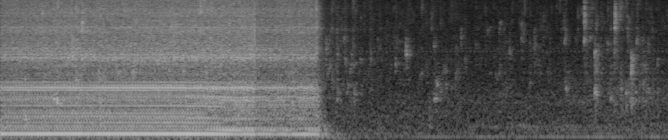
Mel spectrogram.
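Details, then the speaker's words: Boat water pressure pump rebuilt with new diaphragms, tap shut: hums steadily about three seconds then cuts out abruptly, only drips after; pressure rises then drops off, so it short cycles, cause unknown. "if we shut the sap it goes up to pressure and then drops off a bit not sure why it should do that but it does so if I now turn it on so it's cycling that's not good enough"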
